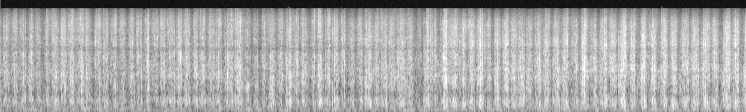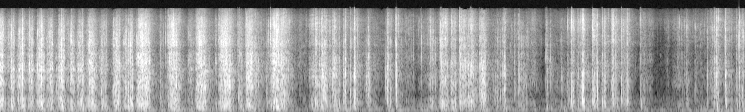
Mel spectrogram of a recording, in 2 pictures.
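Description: Long nails quickly scratch the green scouring pad and tap the foam of a small yellow foam kitchen sponge. A dense, bright, hissy scratching runs steadily at first, then breaks into faster uneven bursts with short gaps in the second half.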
